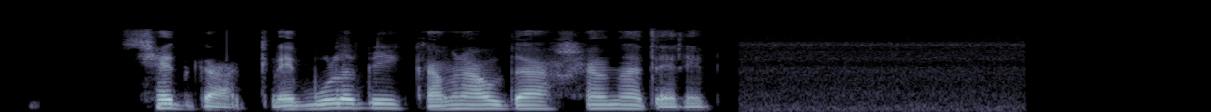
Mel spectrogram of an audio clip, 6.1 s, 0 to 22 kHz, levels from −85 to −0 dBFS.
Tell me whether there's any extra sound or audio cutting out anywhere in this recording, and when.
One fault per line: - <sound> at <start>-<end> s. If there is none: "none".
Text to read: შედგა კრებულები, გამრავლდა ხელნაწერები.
none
